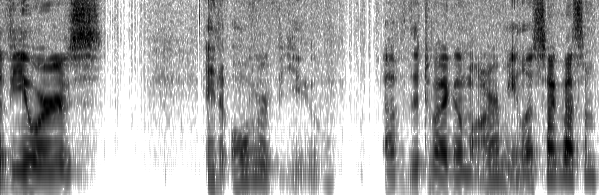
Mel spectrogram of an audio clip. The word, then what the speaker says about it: Dweghom: I'm going to pronounce the GH like you do in cough. Dweghom.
